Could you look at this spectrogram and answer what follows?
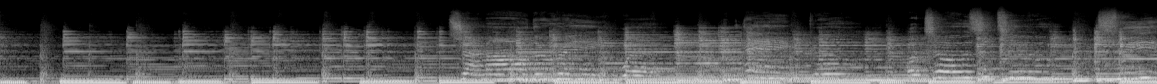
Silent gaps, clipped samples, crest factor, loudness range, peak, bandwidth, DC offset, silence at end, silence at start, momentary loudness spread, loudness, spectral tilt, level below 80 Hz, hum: none; under 0.1%; 12 dB; 3 LU; 0 dBFS; 12.5 kHz; under 0.1%; 0 s; 0 s; 5 LU; -14 LUFS; -7 dB/octave; -20 dBFS; none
